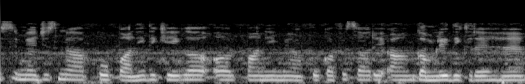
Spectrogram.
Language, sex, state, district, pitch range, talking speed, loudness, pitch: Hindi, female, Bihar, Samastipur, 200-215 Hz, 195 wpm, -17 LUFS, 205 Hz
